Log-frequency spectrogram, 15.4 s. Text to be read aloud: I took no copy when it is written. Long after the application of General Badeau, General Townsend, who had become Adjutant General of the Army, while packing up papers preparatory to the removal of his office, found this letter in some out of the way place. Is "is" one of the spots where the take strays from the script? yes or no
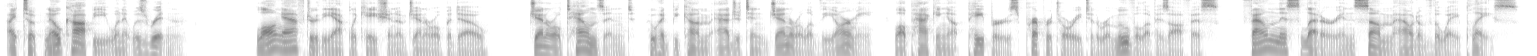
yes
